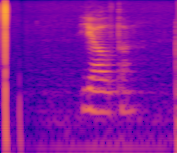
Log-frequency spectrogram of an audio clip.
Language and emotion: Russian, neutral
